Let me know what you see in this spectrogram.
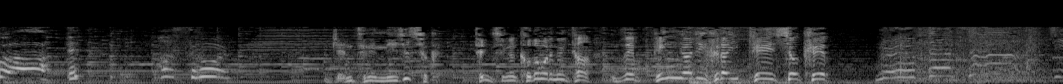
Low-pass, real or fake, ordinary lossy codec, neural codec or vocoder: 7.2 kHz; real; MP3, 24 kbps; none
